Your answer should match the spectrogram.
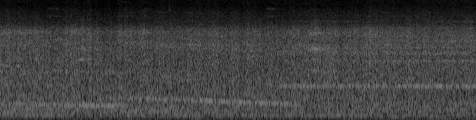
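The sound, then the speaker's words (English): Steady, loud rumble inside a packed New York City subway train moving during rush hour on a hot, rainy day, with continuous wheel and track noise and thin whining tones from the motors or wheels drifting in pitch. No voices can be picked out. “You're in a packed New York City train during rush hour, in the heat, and it's raining.”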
